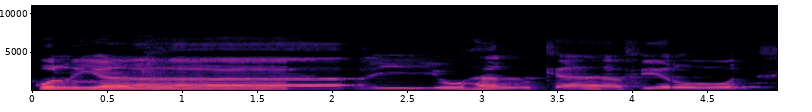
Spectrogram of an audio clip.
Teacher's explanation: Ya-nya itu dibaca 4 harokat. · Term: mad jaiz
